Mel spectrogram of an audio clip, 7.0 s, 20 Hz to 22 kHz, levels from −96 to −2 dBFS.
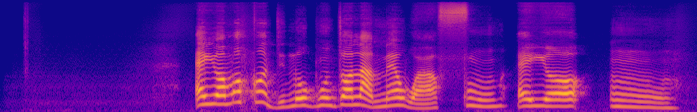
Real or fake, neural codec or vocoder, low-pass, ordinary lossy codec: fake; autoencoder, 48 kHz, 32 numbers a frame, DAC-VAE, trained on Japanese speech; none; none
